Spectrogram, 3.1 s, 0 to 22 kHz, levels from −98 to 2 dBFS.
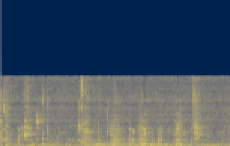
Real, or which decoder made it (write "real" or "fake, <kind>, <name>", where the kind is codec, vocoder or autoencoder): fake, codec, DAC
